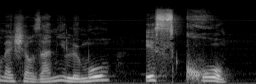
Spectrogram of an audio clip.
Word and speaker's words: escroc: amis le mot escroc le mot escroc même si il y a la lre C qui termine le mot l'orthographe étant e s C r o C vous n'allez pas dire escroc non c'est escroc la lettre C est muette il y a également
